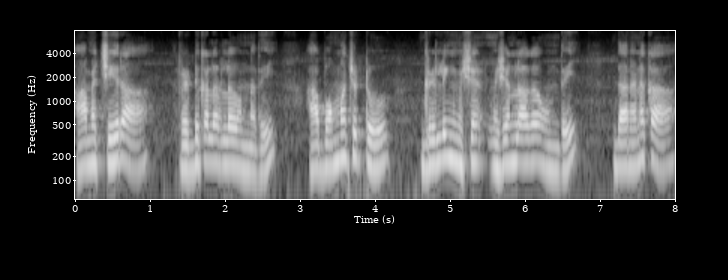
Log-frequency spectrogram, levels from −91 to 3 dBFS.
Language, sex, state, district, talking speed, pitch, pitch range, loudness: Telugu, male, Telangana, Nalgonda, 125 wpm, 155 Hz, 145-170 Hz, -15 LUFS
